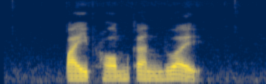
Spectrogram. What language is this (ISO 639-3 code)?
tha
